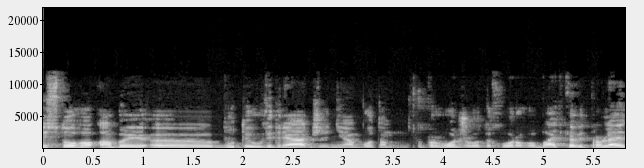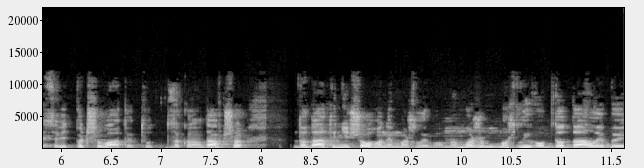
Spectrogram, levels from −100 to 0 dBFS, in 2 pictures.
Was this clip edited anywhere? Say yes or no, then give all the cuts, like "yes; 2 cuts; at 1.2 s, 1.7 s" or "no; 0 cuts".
no; 0 cuts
